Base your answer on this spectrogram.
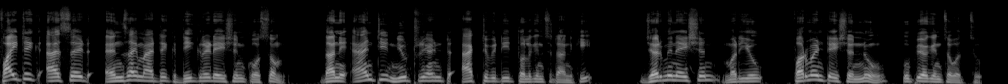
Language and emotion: Telugu, neutral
